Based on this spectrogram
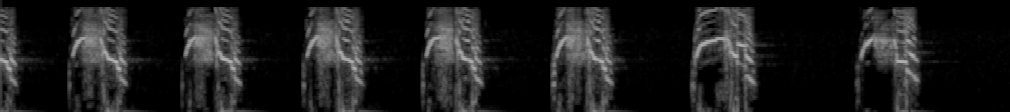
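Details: Golden eagle chick at a Bucovina nest tree in late July, screaming with excitement at the mother's prey delivery; shrill, downslurred screams repeated roughly every second, one higher arched note near the end.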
